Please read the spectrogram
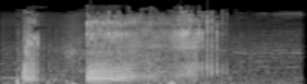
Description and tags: fart poot gas flatulence flatulation explosion noise weird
